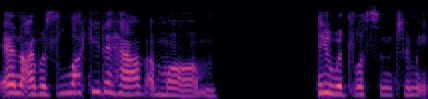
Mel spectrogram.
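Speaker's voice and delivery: teary, emotional voice. Speaker recalling hard memories of a painful time, teary. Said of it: "I get really teary about this".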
